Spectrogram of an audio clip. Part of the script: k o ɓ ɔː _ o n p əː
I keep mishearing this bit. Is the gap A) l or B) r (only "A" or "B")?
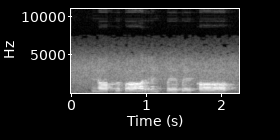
B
